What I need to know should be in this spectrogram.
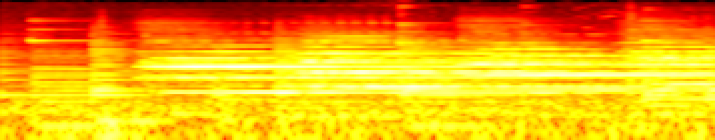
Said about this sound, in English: the bell that signaled the end of lunch rang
